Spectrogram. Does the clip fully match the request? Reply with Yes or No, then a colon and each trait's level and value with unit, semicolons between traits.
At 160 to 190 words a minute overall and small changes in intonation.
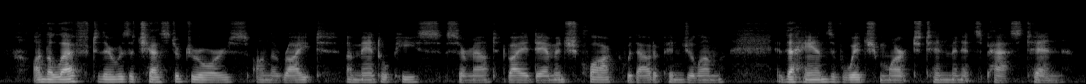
Yes: average, 170 wpm; narrow, 1.8 semitones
